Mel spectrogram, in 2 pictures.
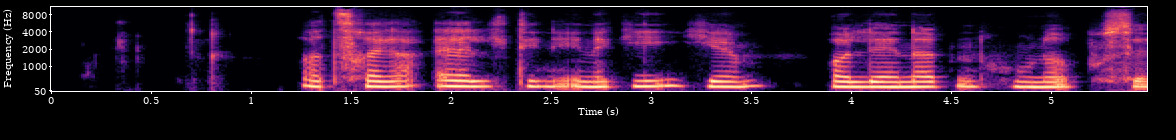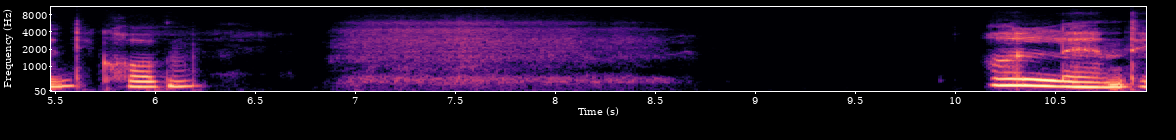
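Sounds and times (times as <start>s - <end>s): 
speech: 1.2s - 6.3s, 10.2s - 10.9s
deep breath drawn in during a guided meditation: 6.8s - 8.8s.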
